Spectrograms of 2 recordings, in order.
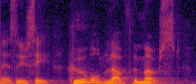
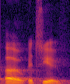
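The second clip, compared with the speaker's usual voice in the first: unwelcoming host; 5 dB louder, slower than usual. Shown as a demonstration. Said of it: "they look at you and they go".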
